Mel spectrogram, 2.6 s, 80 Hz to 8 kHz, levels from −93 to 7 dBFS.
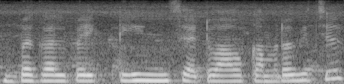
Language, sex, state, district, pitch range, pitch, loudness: Garhwali, female, Uttarakhand, Tehri Garhwal, 195-210 Hz, 205 Hz, -14 LUFS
